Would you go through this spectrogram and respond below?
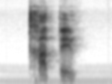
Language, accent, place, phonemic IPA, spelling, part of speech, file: French, France, Lyon, /tʁa.pe/, traper, verb, LL-Q150 (fra)-traper.wav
